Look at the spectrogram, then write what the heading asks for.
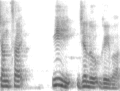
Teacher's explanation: accusative case is marked by a high tone on the pronoun e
